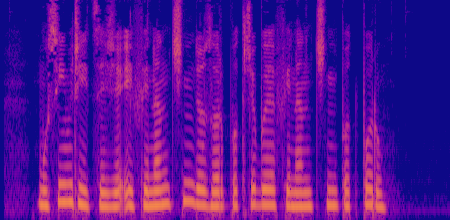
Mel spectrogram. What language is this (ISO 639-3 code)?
ces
